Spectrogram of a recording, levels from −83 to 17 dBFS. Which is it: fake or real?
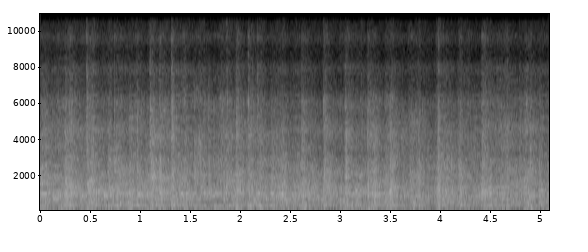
fake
